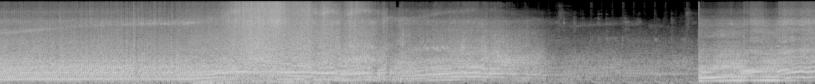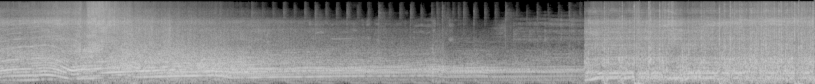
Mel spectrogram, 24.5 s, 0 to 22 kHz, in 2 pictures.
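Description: Cars of 1500+ horsepower, among them a G90 BMW M5, drag race on a track: loud engines scream through rising and falling gear changes as they launch and pass, in several successive runs with brief lulls between them.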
